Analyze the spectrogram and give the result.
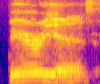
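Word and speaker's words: spurious: Sperious. It'sive. Sperious. Like curious.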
